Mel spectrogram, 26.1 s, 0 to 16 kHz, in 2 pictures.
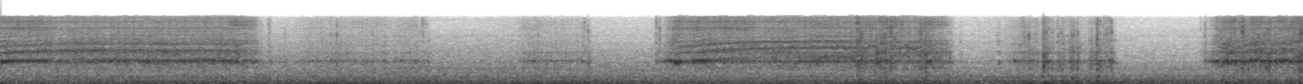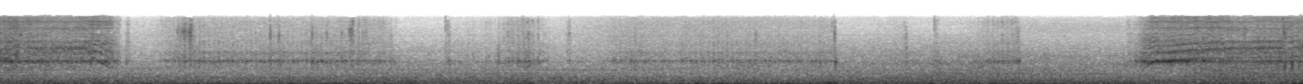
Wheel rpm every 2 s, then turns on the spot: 140, 50, 10, 90, 110, 20, 120, 30, 20, 20, 30, 10, 100.
2-6 14-24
